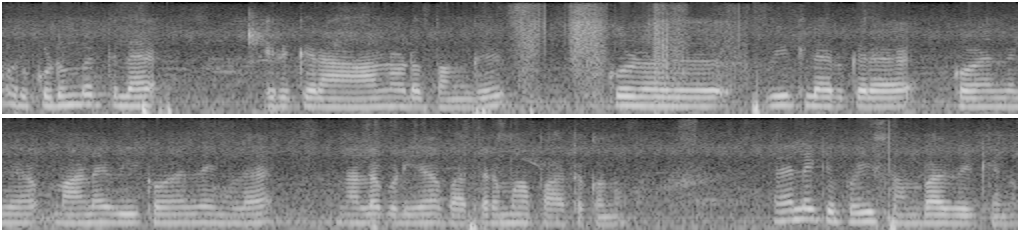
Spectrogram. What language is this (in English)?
Tamil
